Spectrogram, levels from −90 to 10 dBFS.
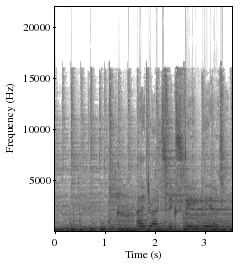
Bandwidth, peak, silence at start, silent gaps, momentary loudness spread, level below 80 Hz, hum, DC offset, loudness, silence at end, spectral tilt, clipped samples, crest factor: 17 kHz; 0 dBFS; 0 s; none; 4 LU; -22 dBFS; none; under 0.1%; -9 LUFS; 0 s; -5.5 dB/octave; 0.4%; 8 dB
